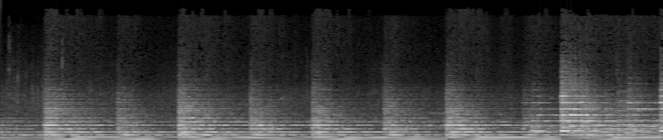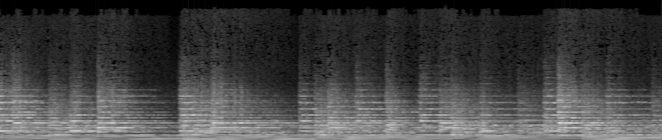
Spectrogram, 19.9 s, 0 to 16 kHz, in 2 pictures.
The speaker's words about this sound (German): Es ist 12 Uhr. Sie hören die Glocken der Pfarrkirche St. Michael in Bad Eisenkappel in Kärnten.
